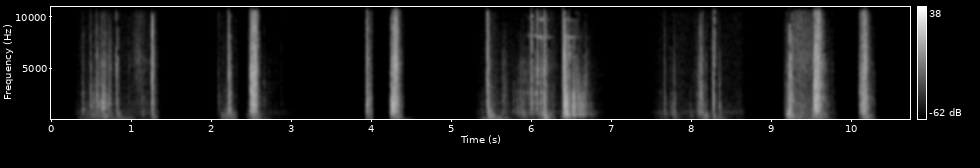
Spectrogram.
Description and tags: weapon handling mechanical noises
A few mechanical sounds of a weapon being loaded and unloaded
handling, weapon, bullet, mechanical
